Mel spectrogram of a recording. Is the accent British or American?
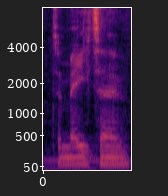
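American. It is said in an American accent.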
